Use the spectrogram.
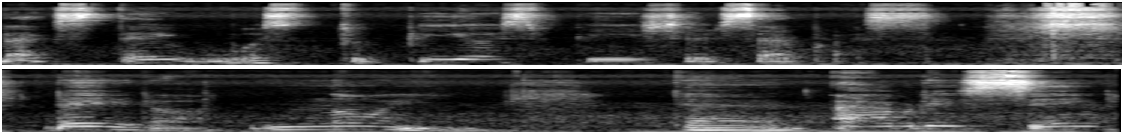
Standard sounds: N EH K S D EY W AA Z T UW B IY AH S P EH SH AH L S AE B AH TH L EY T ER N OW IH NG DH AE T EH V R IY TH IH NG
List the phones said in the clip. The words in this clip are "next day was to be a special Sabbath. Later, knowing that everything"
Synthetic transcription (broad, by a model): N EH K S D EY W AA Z T UW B IY AH S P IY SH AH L S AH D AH S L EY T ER N OW IH NG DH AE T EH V R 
